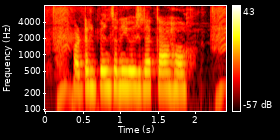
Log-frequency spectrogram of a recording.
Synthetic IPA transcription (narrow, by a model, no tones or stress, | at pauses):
ɦɔːʈəlpẽnsənjoːd͡ʒnakaɦɔ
